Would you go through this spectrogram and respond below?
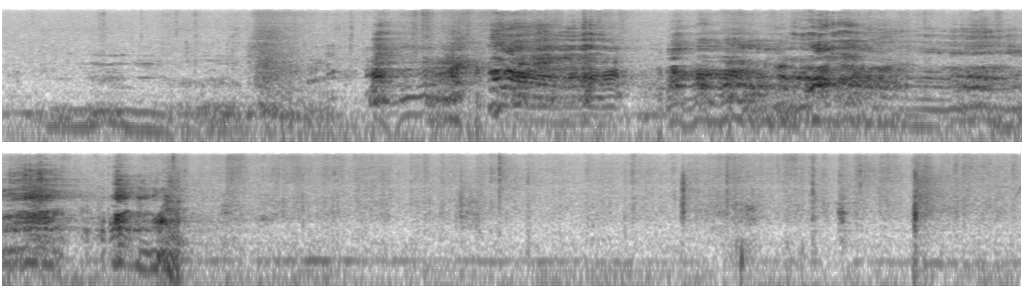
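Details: Wild boars, a herd in a spring forest caught on a trail camera, giving harsh, loud squealing and grunting calls for about four seconds, then quieter snuffling with faint clicks and rustling.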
